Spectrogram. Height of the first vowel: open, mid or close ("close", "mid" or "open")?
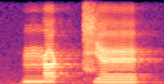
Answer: open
